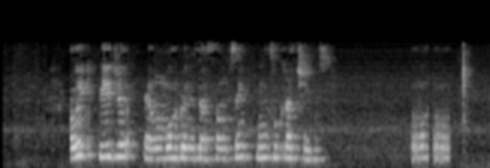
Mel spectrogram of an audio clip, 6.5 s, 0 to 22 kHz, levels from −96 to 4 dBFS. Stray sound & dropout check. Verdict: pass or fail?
fail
